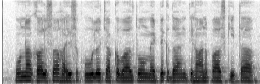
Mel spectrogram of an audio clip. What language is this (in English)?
Punjabi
